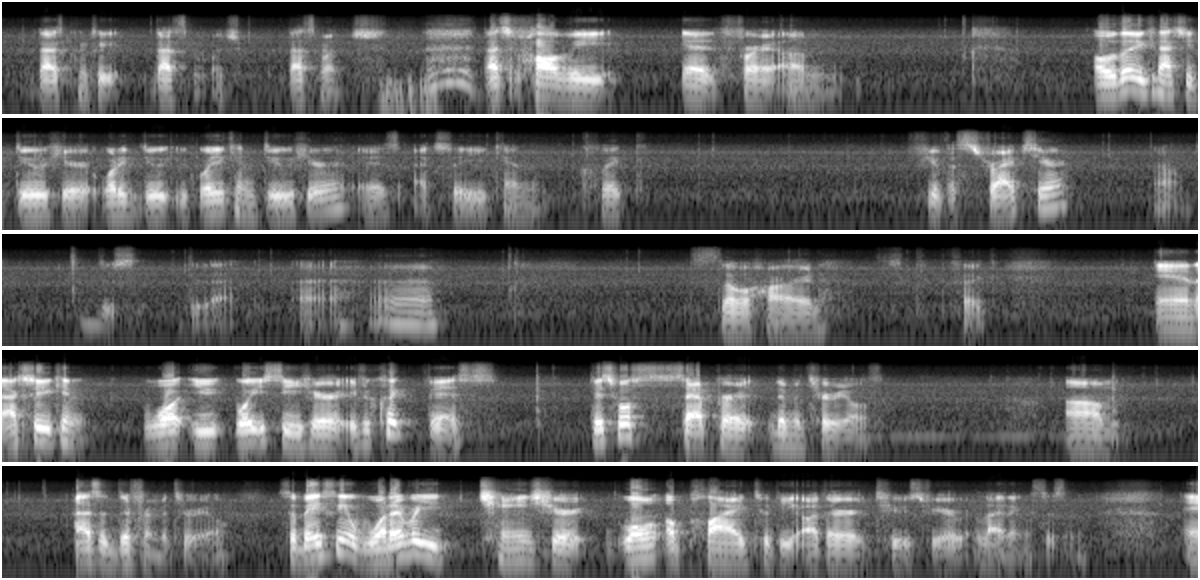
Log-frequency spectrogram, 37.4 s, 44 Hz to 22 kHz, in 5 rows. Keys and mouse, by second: 3.4 middle click, 11.0 z, 11.6 z, 16.9 z, 19.5 z, 34.0 g.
